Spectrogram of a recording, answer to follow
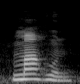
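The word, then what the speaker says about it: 마흔: let's see 40 कैसे लिखते हैं हाउ व pronounce so इट्स माहु 4 माहु एम ए एच ई यू एन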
